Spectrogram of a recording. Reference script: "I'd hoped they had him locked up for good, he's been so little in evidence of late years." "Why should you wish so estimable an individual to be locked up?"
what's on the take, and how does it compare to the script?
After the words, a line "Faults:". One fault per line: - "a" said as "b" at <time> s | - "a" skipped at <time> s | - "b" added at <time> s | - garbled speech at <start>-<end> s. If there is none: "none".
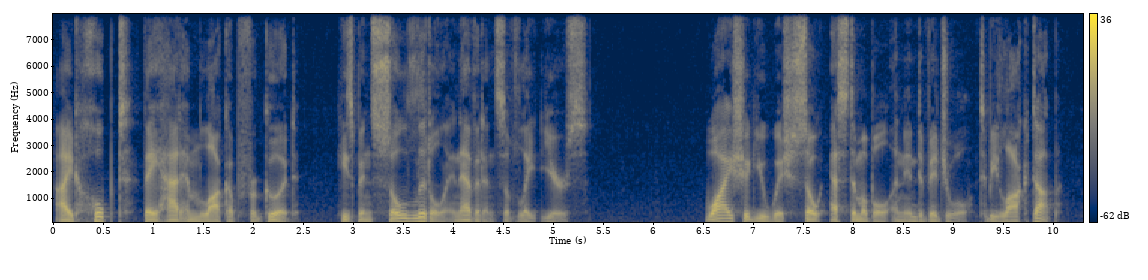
"I'd hoped they had him lock up for good, he's been so little in evidence of late years." "Why should you wish so estimable an individual to be locked up?"
Faults:
- "locked" said as "lock" at 1.4 s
